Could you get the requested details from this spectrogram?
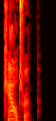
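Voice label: "caltrop", British English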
